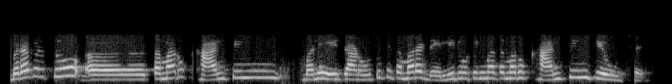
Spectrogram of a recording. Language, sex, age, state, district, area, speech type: Gujarati, female, 30-45, Gujarat, Ahmedabad, urban, conversation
